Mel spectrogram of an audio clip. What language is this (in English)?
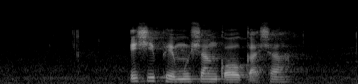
Tsonga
